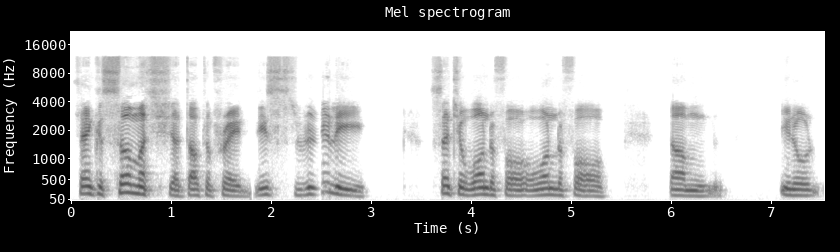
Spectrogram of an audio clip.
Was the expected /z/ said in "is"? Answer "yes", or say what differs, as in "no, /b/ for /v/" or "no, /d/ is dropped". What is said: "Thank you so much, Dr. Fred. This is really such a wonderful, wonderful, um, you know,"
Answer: no, /s/ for /z/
